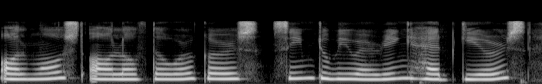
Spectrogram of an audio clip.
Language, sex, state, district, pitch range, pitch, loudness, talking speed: English, female, Assam, Kamrup Metropolitan, 240-265 Hz, 250 Hz, -15 LUFS, 120 wpm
